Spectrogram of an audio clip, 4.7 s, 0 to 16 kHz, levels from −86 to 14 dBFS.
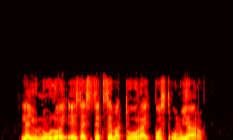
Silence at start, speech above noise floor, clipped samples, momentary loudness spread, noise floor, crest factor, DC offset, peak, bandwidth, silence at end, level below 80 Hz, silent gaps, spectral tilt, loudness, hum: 0.45 s; 62 dB; under 0.1%; 5 LU; -79 dBFS; 16 dB; under 0.1%; -2 dBFS; 7.6 kHz; 0.65 s; -54 dBFS; none; -5.5 dB/octave; -17 LUFS; none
